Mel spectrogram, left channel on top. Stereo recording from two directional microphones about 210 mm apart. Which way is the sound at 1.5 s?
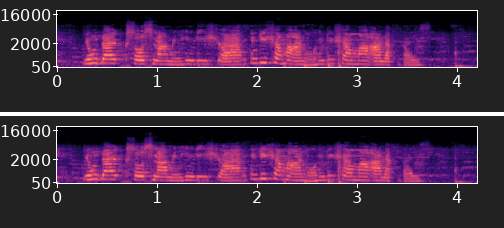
10° left (ahead or behind).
